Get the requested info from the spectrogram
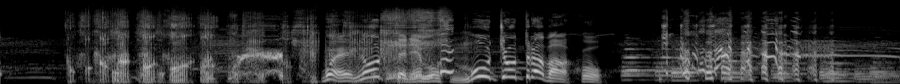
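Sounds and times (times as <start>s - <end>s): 
several voices grunting and oinking in harmony imitating pigs: 0.6s - 4.9s
speech: 3.3s - 8.6s
laughter: 6.6s - 8.7s.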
